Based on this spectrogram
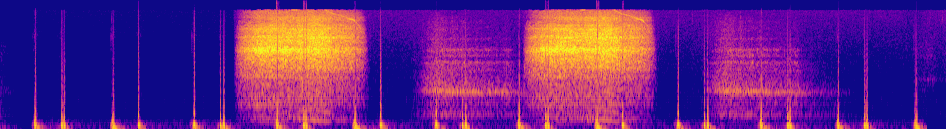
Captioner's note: heart beating sound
